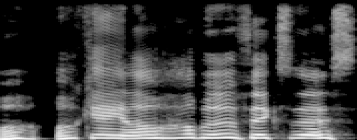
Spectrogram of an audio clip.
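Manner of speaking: flustered and panicky. Voicing a young girl in a potion shop as her mixture bubbles over: panicky. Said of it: "she starts kinda being kinda panicky".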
